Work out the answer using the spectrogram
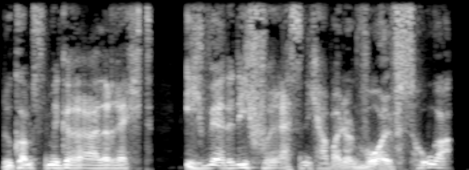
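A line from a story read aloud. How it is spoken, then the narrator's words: Wolf growling. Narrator (German): der Wolf knurrte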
